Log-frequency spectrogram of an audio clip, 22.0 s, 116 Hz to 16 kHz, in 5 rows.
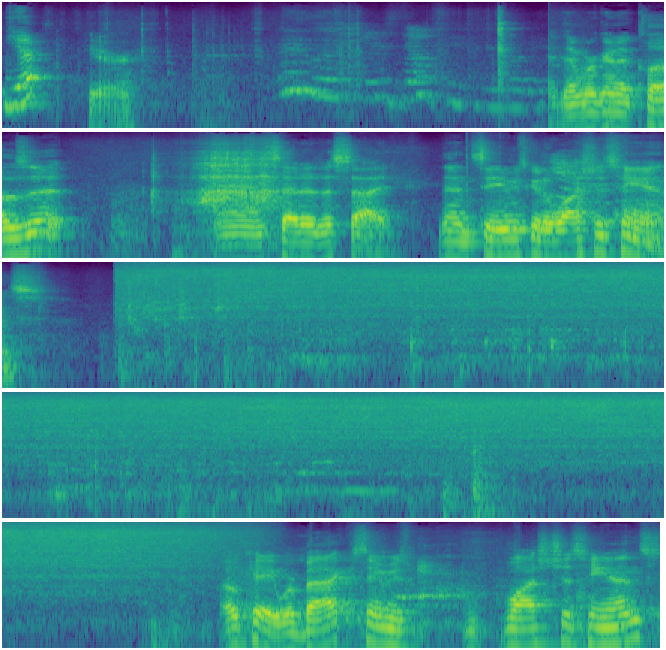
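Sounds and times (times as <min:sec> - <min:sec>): hands rubbing under water: 0:05.5 - 0:06.4
tap water running into sink: 0:09.6 - 0:19.3.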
